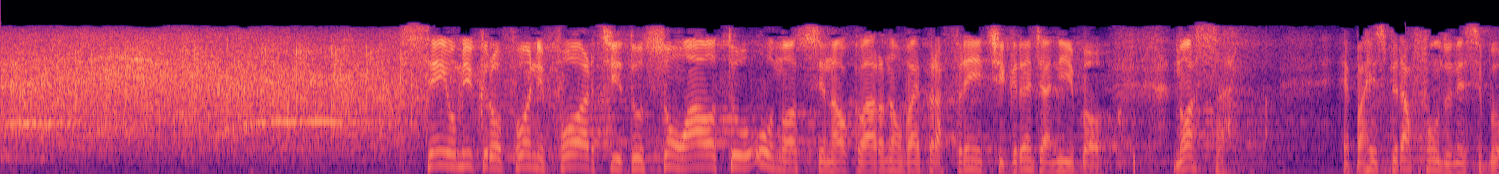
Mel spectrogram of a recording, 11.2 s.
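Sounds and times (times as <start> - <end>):
audience applause: 0.0 - 3.2
speech: 3.2 - 9.4, 10.0 - 11.2.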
